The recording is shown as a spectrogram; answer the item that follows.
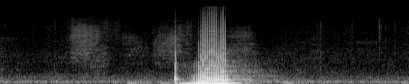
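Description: Microphone handling noise through the hall's PA: a sharp click about two seconds in, then a loud, heavy thump and rumble lasting about half a second, amid faint room tone.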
